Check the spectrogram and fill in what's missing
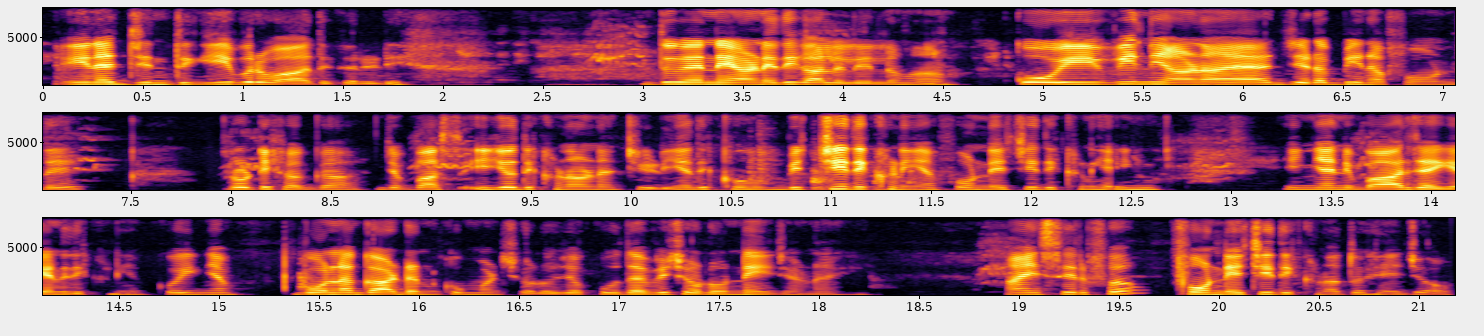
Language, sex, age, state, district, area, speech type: Dogri, female, 18-30, Jammu and Kashmir, Kathua, rural, spontaneous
